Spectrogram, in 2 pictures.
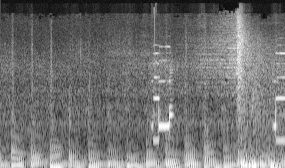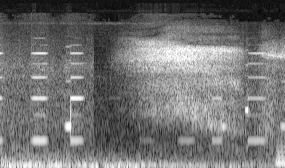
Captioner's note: beeping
